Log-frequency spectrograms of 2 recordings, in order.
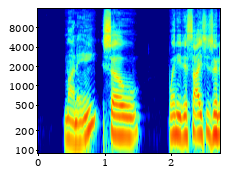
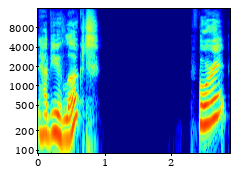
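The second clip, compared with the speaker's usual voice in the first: sarcastic retort; 2 semitones higher, 4 dB louder than usual. Retold or imitated. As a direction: needle him with a sarcastic question. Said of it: "And I said".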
